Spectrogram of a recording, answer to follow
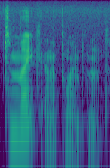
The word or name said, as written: to make an appointment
